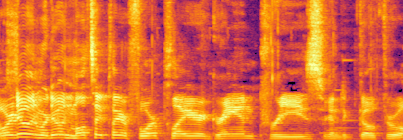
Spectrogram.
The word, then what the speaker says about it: Prix: But we're doing multiplayer, four-player Grand Prix. We're going to go through all these. That's how you pronounce that? Yeah, Prix. Are you serious? I used to pronounce it as Pricks.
